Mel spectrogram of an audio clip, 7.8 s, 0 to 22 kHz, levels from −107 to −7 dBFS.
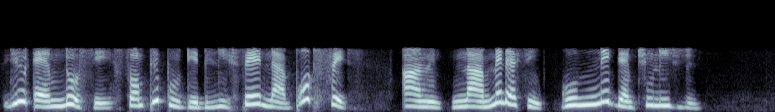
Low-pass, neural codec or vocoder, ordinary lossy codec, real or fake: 3.6 kHz; codec, 44.1 kHz, 1.7 kbps, Pupu-Codec; none; fake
